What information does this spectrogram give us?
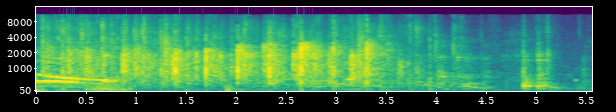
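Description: Audience applause welcoming a guest on stage: steady, dense clapping that tapers off near the end, swelling briefly once more before fading.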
